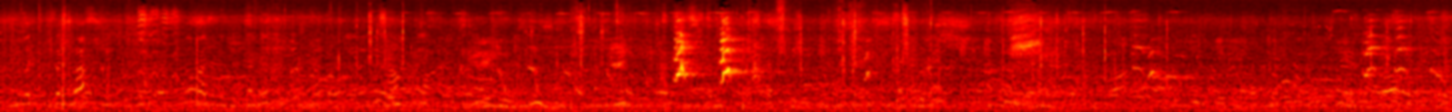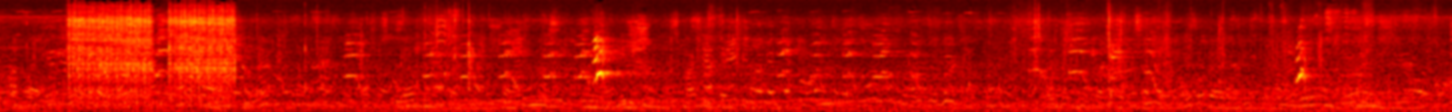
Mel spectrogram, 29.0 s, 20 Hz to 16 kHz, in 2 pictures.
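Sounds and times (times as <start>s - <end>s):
murmur of voices: 0.0s - 29.0s
dog yipping: 6.7s - 7.6s, 13.6s - 14.5s.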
